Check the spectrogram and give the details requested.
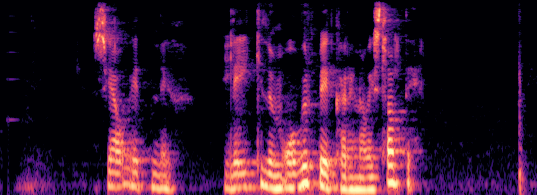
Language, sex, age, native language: Icelandic, female, 40-49, Icelandic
